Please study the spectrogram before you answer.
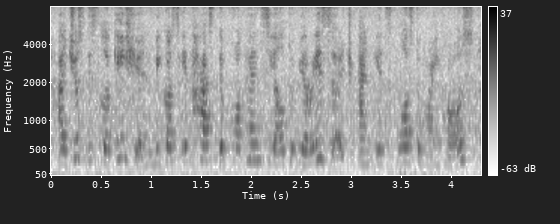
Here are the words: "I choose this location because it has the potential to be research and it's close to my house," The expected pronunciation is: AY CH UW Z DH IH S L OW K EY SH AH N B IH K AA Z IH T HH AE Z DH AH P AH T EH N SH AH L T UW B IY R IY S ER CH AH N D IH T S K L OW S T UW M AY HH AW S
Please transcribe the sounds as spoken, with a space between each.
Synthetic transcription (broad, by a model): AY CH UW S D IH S L OW K EY SH AH N B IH K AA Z IH T HH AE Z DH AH P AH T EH N S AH L T UW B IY R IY S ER CH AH N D IH T S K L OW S T UW M AY HH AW S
